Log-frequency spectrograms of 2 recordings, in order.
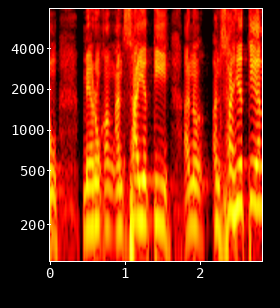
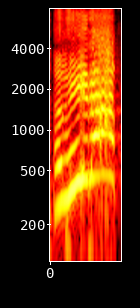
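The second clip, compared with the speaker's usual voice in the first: higher and louder, fed up; exasperated cry; 10 semitones higher, 10 dB louder, much slower than usual. Acted. Pastor groaning to the congregation about marriage, loud and exasperated. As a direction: throw up your hands and cry it out.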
